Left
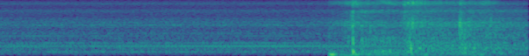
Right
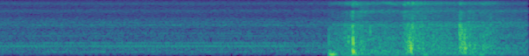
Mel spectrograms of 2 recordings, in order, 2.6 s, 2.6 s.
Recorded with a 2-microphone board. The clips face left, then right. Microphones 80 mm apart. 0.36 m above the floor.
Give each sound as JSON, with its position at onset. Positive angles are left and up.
{"t": 1.6, "sound": "running footsteps", "side_deg": -50, "distance_m": 1.4}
